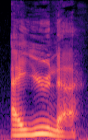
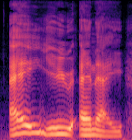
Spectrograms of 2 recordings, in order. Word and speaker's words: Auna: speaking into right now I never know exactly how to say it but I say auna a u n a auna it's a condensing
